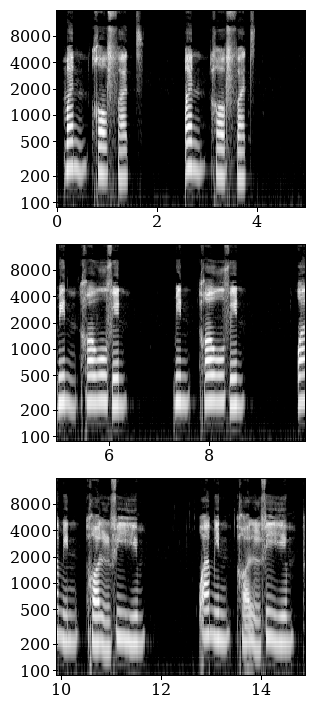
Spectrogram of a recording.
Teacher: ketiga contoh ini adalah nun sukun yang bertemu dengan huruf kha, maka harus dibaca jelas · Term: idhar halqi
